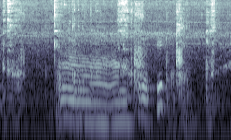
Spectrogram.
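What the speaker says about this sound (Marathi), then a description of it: "जरा सोजी तुपात भाजून घेतली की छान वाटते." A spoon clinks and scrapes against a pan as semolina roasts in ghee, a low sizzle underneath, with a brief hummed tone in the middle.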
